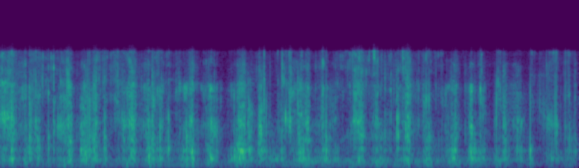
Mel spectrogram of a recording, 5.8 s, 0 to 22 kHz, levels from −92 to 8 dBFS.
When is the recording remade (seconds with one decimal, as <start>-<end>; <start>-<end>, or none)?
4.9-5.8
